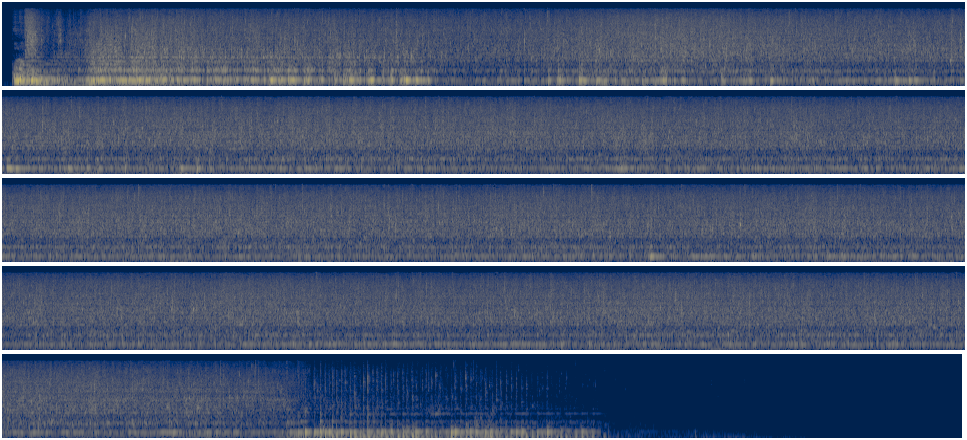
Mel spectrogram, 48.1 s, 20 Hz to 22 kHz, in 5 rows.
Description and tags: This is the sound of an old tankless toilet, ca. 1945, with a flushometer mechanism being forced to cycle water for an extended period of time after flushing. Recorded with a Zoom H1N and it's internal microphones.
